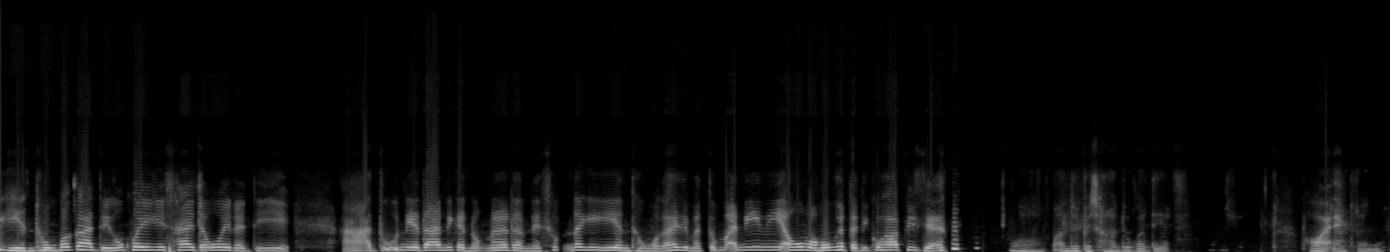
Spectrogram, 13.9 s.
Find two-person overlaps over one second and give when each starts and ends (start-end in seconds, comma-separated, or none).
none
